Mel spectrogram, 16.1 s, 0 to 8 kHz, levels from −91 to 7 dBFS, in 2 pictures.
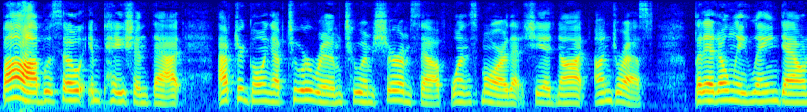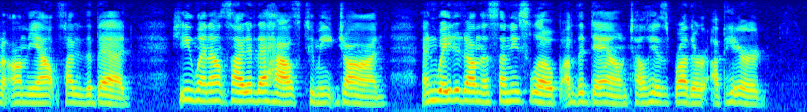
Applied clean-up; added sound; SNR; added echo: none; none; none; none.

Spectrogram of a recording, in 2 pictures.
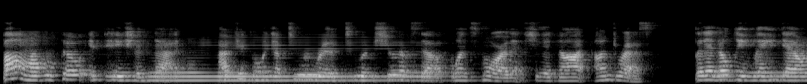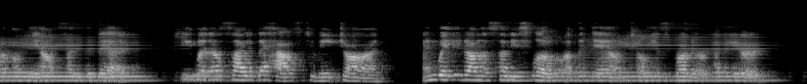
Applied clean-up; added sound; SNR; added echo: neural mask model DeepFilterNet 3.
